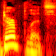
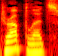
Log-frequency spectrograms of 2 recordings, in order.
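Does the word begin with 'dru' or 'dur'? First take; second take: dur; dru. First: The word begins with the sounds 'dur'. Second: The word begins with the sounds 'dru'. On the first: The speaker calls it right. "like it was D-U-R, not D-R-U" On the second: The speaker calls it wrong. "which is the way I was pronouncing it"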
